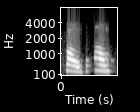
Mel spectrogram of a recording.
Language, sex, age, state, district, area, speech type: Kannada, female, 18-30, Karnataka, Dakshina Kannada, rural, conversation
